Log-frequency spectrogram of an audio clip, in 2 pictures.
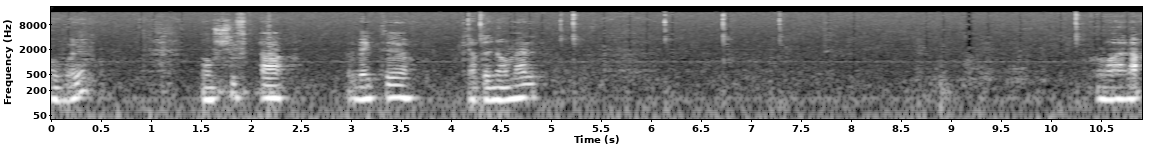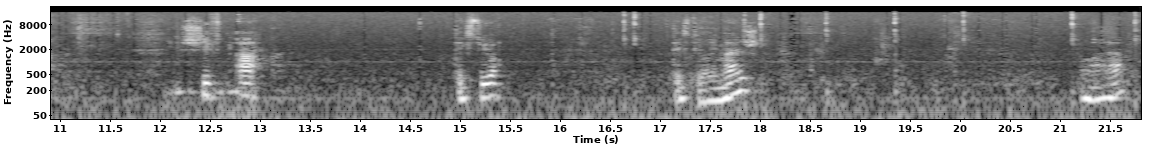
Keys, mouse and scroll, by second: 2.1 shift+a, 6.2-9.1 drag, 12.6 shift+a, 18.7-20.1 middle drag, 20.1 click.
